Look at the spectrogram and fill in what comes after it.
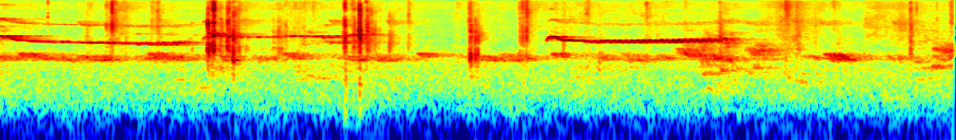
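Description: Birds calling: two long whistled notes that slide slightly down in pitch, over steady chirping, with a few sharp cracks about two, three and a half and nearly five seconds in.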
